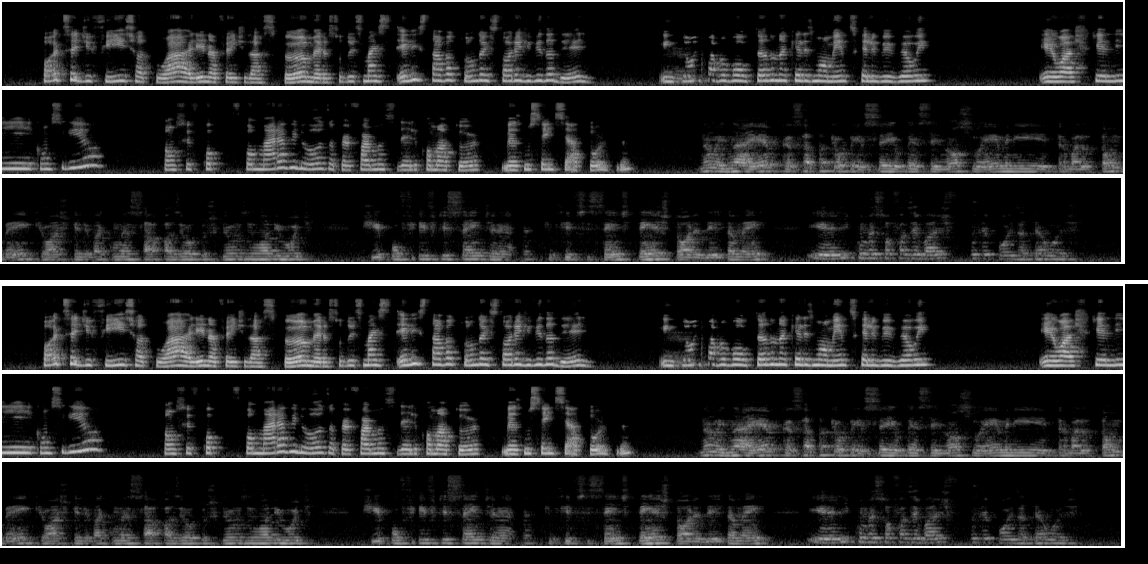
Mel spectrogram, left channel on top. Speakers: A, on the right; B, on the left.
A: pode ser difícil atuar ali na frente das câmeras, tudo isso, mas ele estava atuando a história de vida dele. Então
B: É.
A: ele estava voltando naqueles momentos que ele viveu e eu acho que ele conseguiu. Ponce ficou, ficou maravilhoso a performance dele como ator, mesmo sem ser ator, né?
B: Não, e na época, sabe o que eu pensei? Eu pensei, nosso Eminem trabalhou tão bem que eu acho que ele vai começar a fazer outros filmes em Hollywood, tipo o Fifty Cent, né? Que o Fifty Cent tem a história dele também, e ele começou a fazer vários filmes depois, até hoje.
